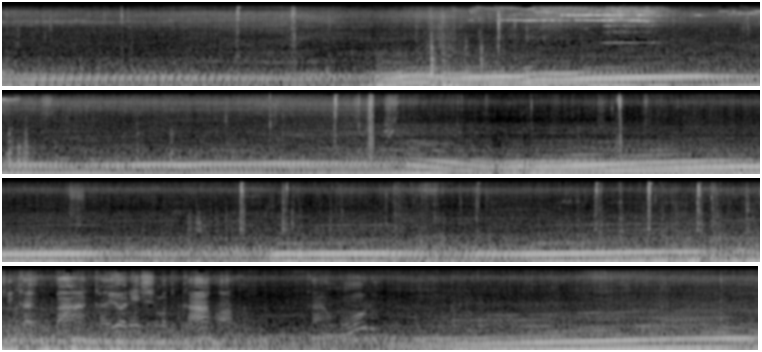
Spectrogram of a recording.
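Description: Car engine and road noise heard from inside the cabin while driving, the engine note climbing as the car accelerates and dropping back several times with gear changes.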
